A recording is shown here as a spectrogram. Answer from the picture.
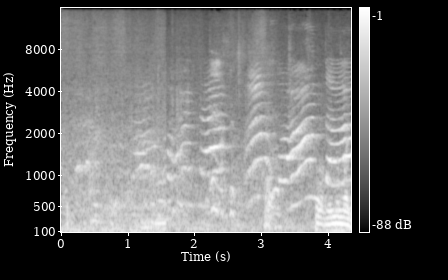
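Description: Children's voices: high-pitched calling and chattering that starts faint and grows louder and more frequent from about halfway in, the pitch swooping up and down.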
